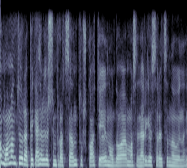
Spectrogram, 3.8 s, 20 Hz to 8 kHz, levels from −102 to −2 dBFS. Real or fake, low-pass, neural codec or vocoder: real; 7.2 kHz; none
